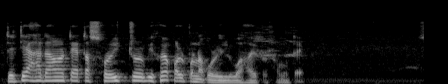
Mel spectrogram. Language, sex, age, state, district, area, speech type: Assamese, male, 45-60, Assam, Kamrup Metropolitan, urban, spontaneous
